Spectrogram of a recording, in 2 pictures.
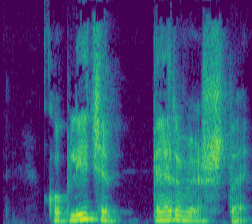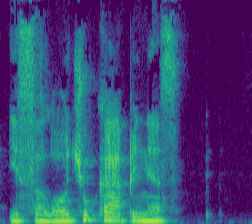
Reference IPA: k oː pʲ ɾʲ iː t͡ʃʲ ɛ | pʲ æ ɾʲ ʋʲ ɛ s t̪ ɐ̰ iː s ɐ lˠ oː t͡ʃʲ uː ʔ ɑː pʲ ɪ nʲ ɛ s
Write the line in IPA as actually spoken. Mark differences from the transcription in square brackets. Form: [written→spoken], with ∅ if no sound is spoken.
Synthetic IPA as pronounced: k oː pʲ [ɾʲ→lʲ] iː t͡ʃʲ ɛ | pʲ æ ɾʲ ʋʲ ɛ [s→ʃ] t̪ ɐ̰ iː s ɐ lˠ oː t͡ʃʲ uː [ʔ→k] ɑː pʲ ɪ nʲ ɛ s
